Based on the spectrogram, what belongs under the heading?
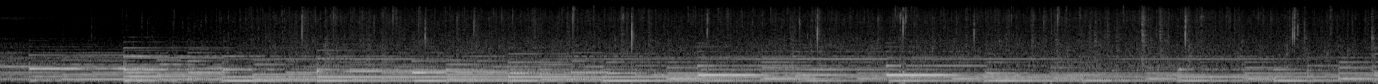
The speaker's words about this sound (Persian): آنقدر محکم که آسمان از ذوق این همه حس عاشقانت اشک بر چشمانش جاری شود، تا بلکه بروم پاک شوم به زیر این باران.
